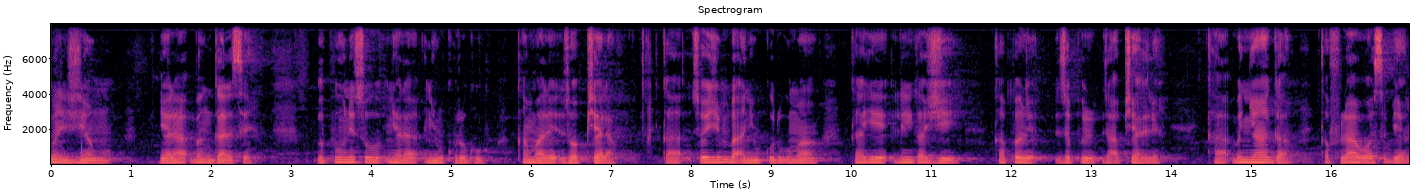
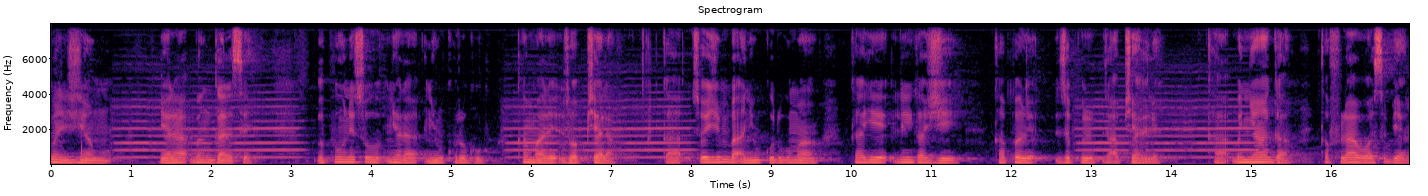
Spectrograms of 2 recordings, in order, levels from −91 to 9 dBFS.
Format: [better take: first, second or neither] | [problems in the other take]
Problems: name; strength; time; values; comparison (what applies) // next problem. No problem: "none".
first | background sound (Bowed string instrument); 10 dB below the speech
